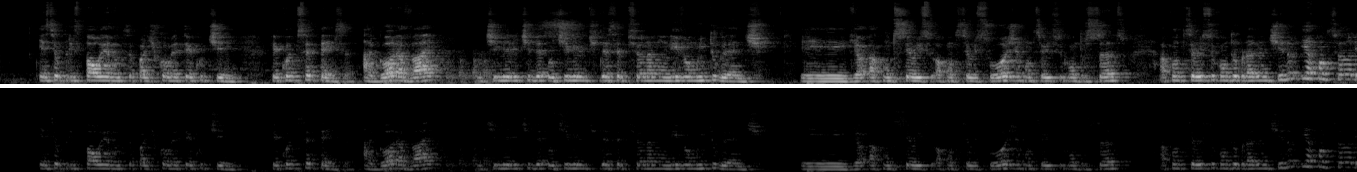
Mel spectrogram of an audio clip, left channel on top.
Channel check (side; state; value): right; quieter; 20.1 dB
